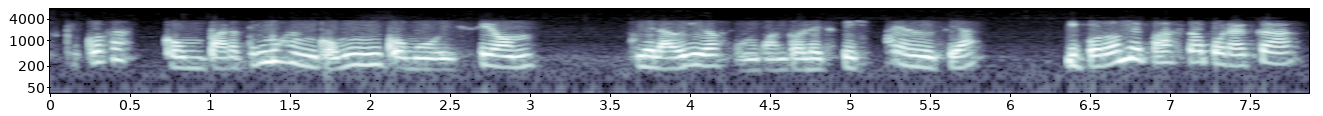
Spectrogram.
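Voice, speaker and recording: An Argentine woman from Mendoza, a guest on a radio interview, speaking thoughtfully and explaining her points, often checking in with short tag questions. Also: mid-range voice. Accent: Argentine Spanish. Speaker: guest, immigrant sharing experience. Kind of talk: reflective radio interview by phone. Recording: tinny phone line.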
